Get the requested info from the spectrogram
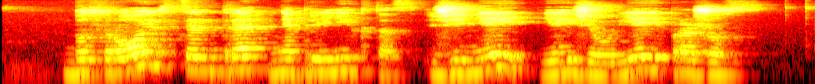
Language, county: Lithuanian, Klaipėda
